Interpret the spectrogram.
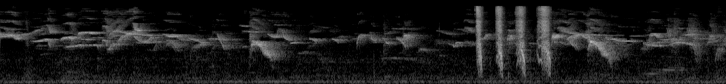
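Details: Forest-voiced song of an Oriental magpie-robin for training young birds: varied whistles and slurred phrases, interrupted by three sharp, very broadband clicks or snaps close together, then the song resumes.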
